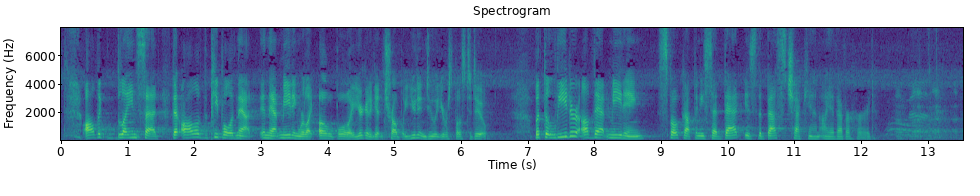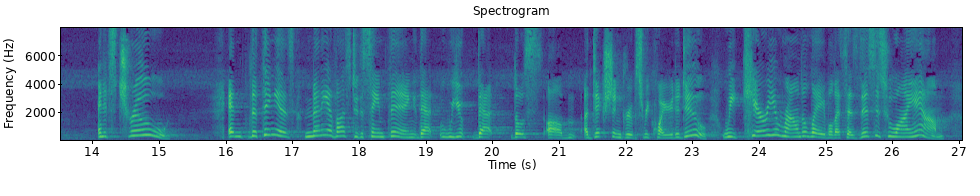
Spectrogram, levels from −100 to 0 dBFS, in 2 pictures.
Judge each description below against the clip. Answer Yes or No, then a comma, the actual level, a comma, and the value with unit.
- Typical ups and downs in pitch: No, wide, 8.6 semitones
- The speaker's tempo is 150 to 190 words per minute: No, average, 200 wpm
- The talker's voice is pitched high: Yes, high, 235 Hz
